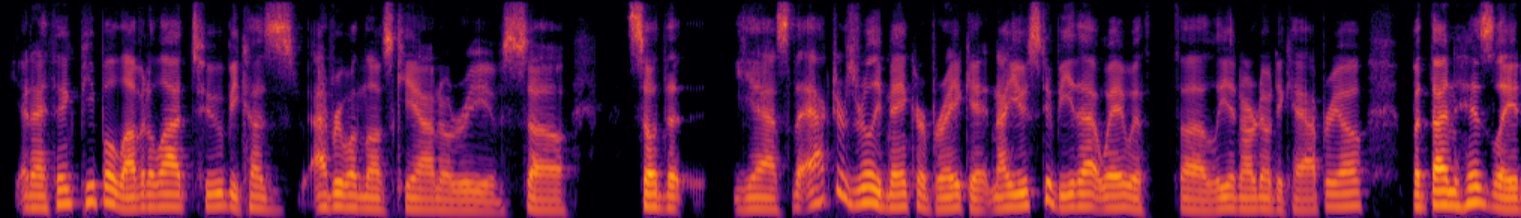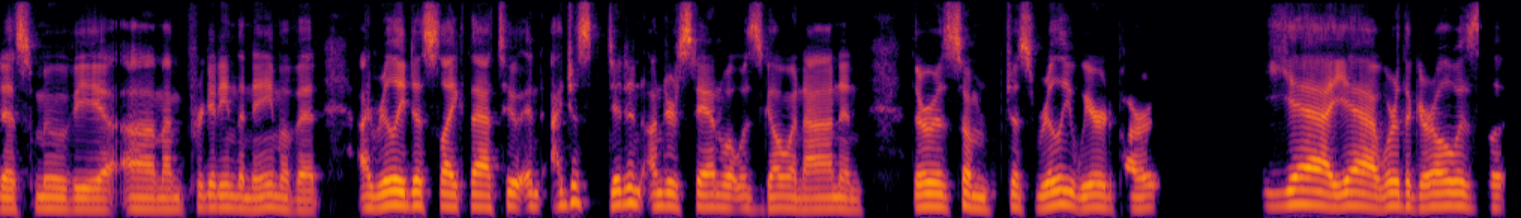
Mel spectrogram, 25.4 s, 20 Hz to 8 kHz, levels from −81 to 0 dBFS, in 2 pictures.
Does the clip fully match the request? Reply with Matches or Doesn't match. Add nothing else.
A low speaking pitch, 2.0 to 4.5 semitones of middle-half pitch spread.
Matches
